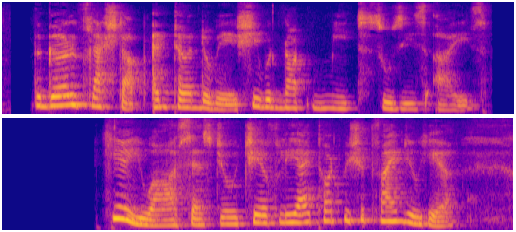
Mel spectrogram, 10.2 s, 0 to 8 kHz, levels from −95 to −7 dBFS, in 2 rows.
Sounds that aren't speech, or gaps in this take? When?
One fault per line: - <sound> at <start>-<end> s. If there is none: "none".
none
